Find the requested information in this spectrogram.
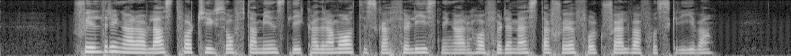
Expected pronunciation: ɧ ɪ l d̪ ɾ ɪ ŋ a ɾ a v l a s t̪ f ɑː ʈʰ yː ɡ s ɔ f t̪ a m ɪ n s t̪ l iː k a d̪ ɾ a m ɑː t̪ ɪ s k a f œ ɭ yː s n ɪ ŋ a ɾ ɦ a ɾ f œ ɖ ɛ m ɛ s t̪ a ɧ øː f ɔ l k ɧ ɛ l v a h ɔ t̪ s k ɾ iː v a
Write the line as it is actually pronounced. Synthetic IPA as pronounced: ɧ ɪ l d̪ ɾ ɪ ŋ a ɾ a v l a s t̪ f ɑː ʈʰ yː ɡ s ɔ f t̪ a m ɪ n s t̪ l iː k a d̪ ɾ a m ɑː t̪ ɪ s k a f œ ɭ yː s n ɪ ŋ a ɾ ɦ a ɾ f œ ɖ ɛ m ɛ s t̪ a ɧ øː f ɔ l k ɧ ɛ l v a f ɔ t̪ s k ɾ iː v a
